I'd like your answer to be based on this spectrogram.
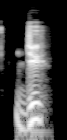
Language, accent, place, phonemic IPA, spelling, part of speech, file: French, France, Lyon, /dy/, dus, verb, LL-Q150 (fra)-dus.wav
- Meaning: 1. first/second-person singular past historic of devoir 2. masculine plural of dû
